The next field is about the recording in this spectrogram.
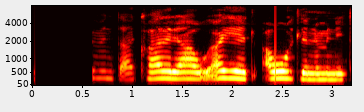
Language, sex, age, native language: Icelandic, female, 12, Icelandic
